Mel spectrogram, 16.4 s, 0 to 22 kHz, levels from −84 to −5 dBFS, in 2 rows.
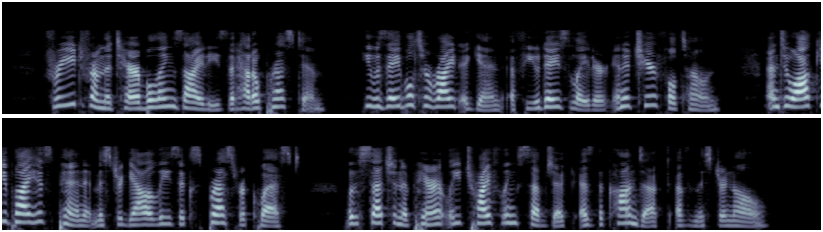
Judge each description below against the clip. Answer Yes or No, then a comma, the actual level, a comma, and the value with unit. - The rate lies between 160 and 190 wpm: Yes, average, 165 wpm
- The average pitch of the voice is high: Yes, high, 240 Hz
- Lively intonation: Yes, wide, 7.0 semitones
